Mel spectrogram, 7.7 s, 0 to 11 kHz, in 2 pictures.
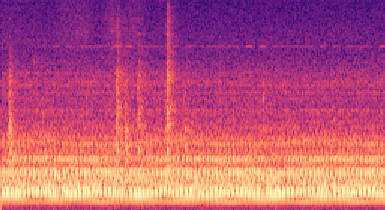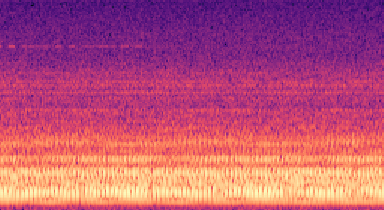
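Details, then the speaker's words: Nikon LS-8000 ED film scanner on the second VueScan prescan of color slides, autofocusing; steady low motor hum with even soft pulse about three times a second, no grinding or catching; normal prescan operation. "now it's starting to do the second prescan so it's Auto focusing for"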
